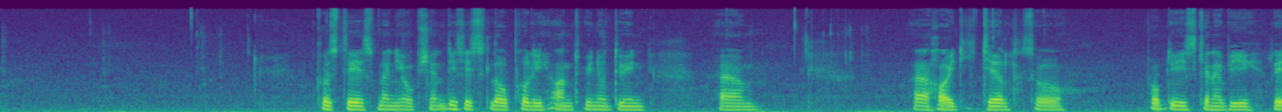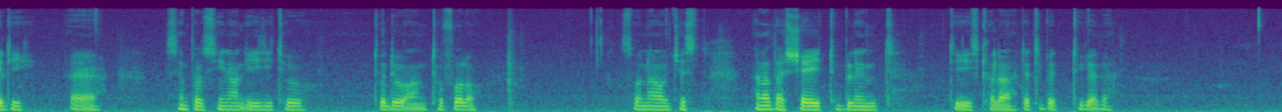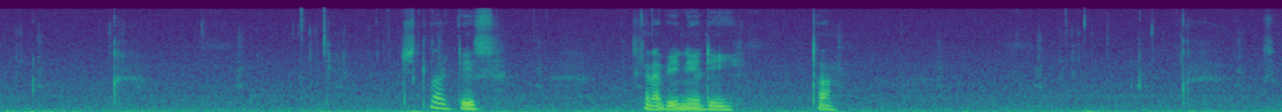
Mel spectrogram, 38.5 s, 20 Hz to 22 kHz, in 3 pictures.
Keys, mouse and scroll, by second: 1.3-2.6 shift+middle drag, 2.6-7.6 drag, 7.6-10.0 shift+middle drag, 10.0-20.0 drag, 20.0 shift+middle click, 20.9-26.0 drag, 26.0-27.3 shift+middle drag, 27.3-29.9 drag, 29.9 shift+middle click, 30.8-36.6 drag, 36.6-38.4 shift+middle drag.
